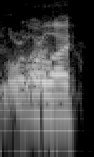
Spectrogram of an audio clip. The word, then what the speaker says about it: Lorelai: Lorelai.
